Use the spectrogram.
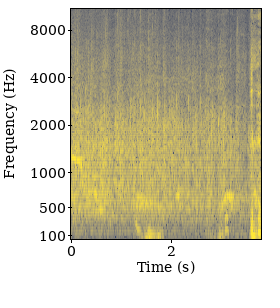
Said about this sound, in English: Clap for me now.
